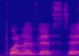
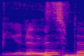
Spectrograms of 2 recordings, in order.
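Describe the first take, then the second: First: It is pronounced the standard, expected way. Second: It is pronounced the local Colorado way.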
